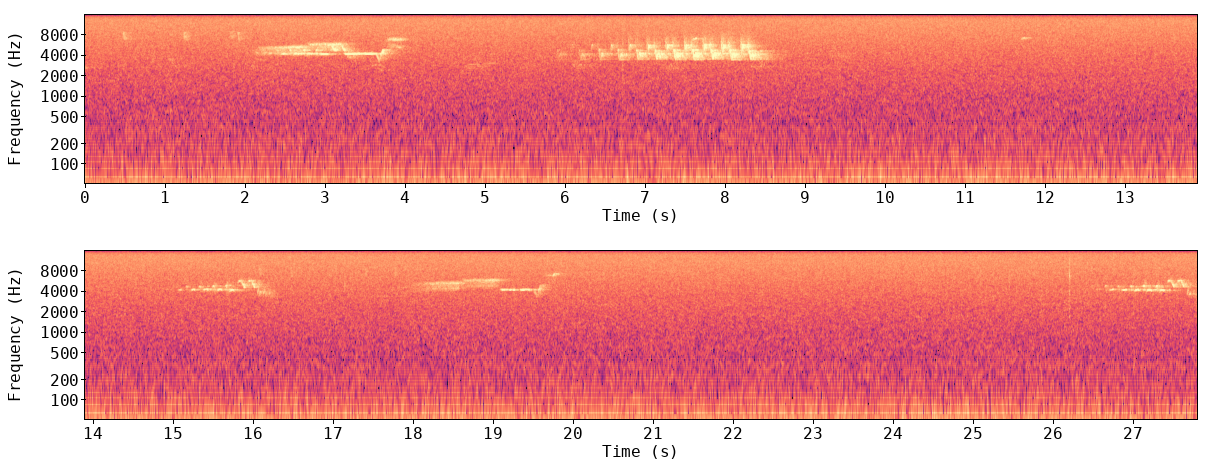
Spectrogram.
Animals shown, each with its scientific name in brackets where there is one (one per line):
Ovenbird (Seiurus aurocapilla)
Yellow-rumped Warbler (Setophaga coronata)
Black-throated Green Warbler (Setophaga virens)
